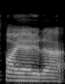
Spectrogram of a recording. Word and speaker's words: Viola: It is Viola, and the people get it wrong here.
